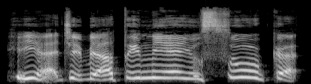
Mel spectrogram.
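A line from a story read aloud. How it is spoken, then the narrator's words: Sobbing. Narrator (Russian): рыдает Донован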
